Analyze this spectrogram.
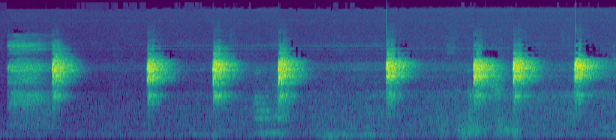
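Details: A catbird gives eight short, harsh, cat-like mewing calls, each a brief nasal burst about a second apart: its upset call given when danger nears or someone approaches the nest. The room is quiet between calls.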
